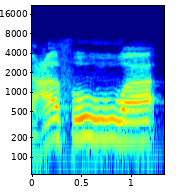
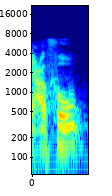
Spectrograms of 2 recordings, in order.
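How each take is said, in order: First: The word ends with a long a vowel. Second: The word ends without a long a vowel. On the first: The speaker calls it right. "You stop with the alif" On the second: The speaker calls it wrong. "You wouldn't say"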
